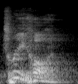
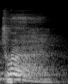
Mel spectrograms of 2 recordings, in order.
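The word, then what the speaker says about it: Trion: but everywhere I go if somebody reads off trying they mispronounce it is it's spelled t r io n trial but everybody goes tree hunt try on every try one tree hunt no no I'm trying like I'm trying to get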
